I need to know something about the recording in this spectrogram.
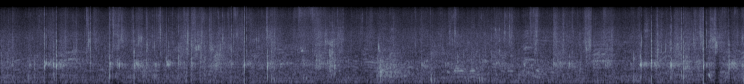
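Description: Sharp slaps of a small rubber handball against the wall and the court, mixed with sneakers scuffing and the players' voices.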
